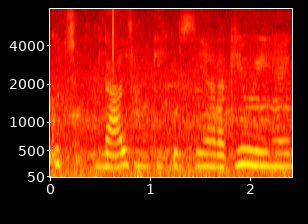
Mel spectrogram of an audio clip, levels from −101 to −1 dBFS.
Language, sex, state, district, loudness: Hindi, female, Uttar Pradesh, Hamirpur, -35 LUFS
